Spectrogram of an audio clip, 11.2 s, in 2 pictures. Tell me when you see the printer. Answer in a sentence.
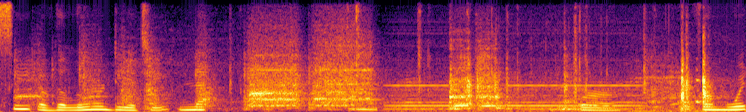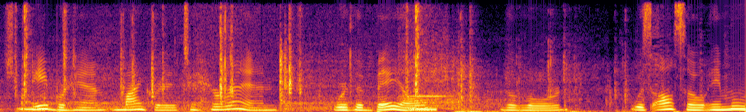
The printer can be heard from 0.0 to 11.1 s.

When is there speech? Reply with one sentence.
You can hear the speech from 0.0 to 1.6 s and from 4.3 to 11.1 s.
